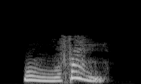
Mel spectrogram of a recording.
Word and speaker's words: 午饭: 吃午饭。饭。午。午饭。午饭。Lunch is pronounced with a falling, rising tone, followed by a falling tone. How do you say lunch? – 午饭。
